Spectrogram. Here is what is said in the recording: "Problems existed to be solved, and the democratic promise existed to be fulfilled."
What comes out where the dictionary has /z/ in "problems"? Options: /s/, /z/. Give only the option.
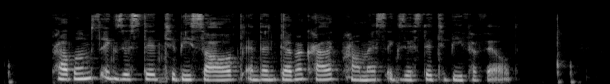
/z/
